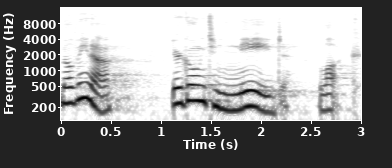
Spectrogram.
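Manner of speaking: smug, superior, confident, snotty tone. Retelling what a swimmer who always beat her said on deck, mock-confident snotty tone. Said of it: "in this really confident and snotty tone".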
